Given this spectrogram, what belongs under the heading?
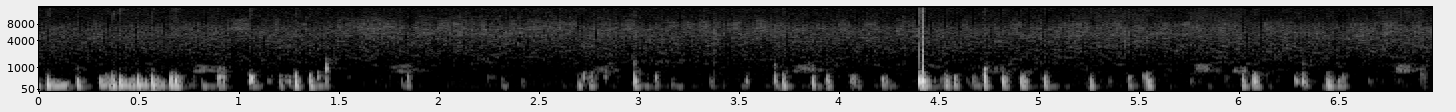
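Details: Adult male's healthy digestive system, loud stomach growling: bursts of low gurgling and bubbling from the belly with a sharp pop near the middle; normal bowel sounds (borborygmi).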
